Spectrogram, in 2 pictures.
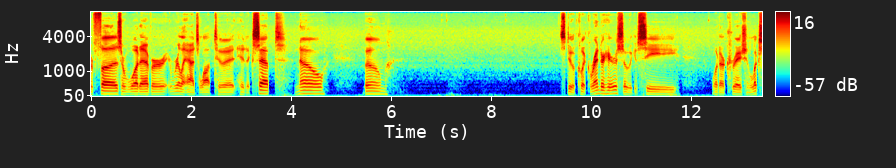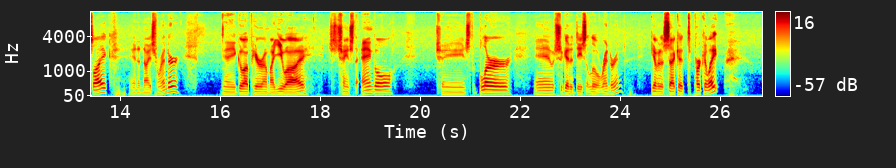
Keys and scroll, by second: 17.8 typing, 19.3 Tab, 19.8 6, 20.9 Return.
